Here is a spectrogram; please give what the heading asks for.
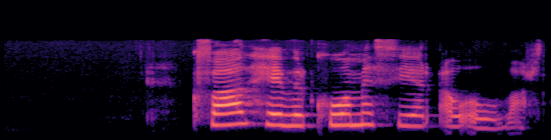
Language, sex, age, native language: Icelandic, female, 11, Icelandic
